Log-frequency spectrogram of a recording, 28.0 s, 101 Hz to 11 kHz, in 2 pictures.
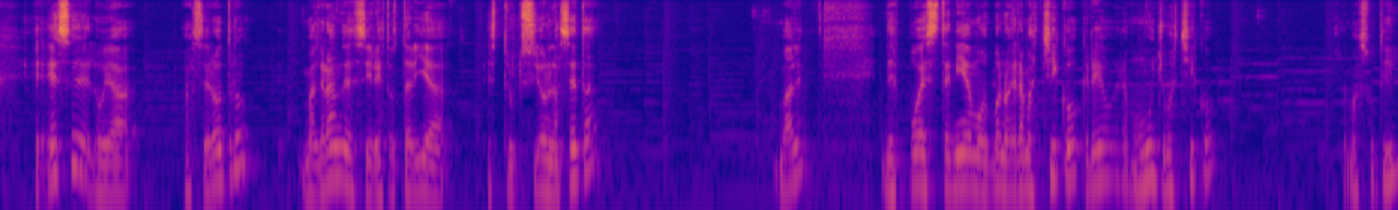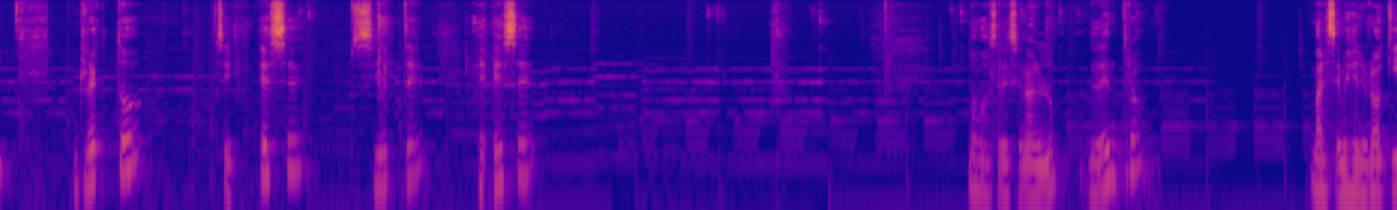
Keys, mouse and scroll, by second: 0.2 e, 2.7 click, 3.0 right click, 3.3 alt+shift+right click, 3.5 right click, 4.0 middle click, 5.1 e, 7.9 scroll down 1, 8.1 middle click, 8.7 scroll up 2, 9.1 scroll down 2, 9.7 middle click, 10.3 middle click, 10.8 scroll up 2, 11.3 shift+middle click, 12.6 click, 14.1-14.4 scroll down 4, 14.9 middle click, 16.3 shift+s, 17.7 KP_7, 18.3 scroll up 4, 18.7 e, 21.7 ctrl+z, 22.1 click, 23.5 click, 24.2 right click, 24.5 alt+shift+right click, 24.7 right click, 25.2 alt+shift+right click, 25.5 alt+shift+right click, 26.1 alt+shift+right click, 27.7 click.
